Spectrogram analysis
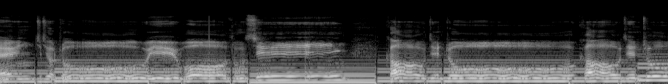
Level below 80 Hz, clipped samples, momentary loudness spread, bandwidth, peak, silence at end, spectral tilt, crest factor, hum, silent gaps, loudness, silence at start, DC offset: -46 dBFS; under 0.1%; 3 LU; 9.8 kHz; 0 dBFS; 0 s; -8 dB/octave; 16 dB; none; none; -16 LUFS; 0 s; under 0.1%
